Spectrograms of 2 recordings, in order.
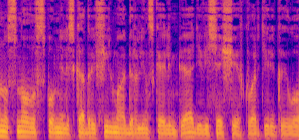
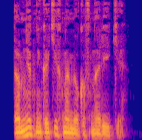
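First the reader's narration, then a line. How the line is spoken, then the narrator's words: Plain. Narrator (Russian): спросил он офицера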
